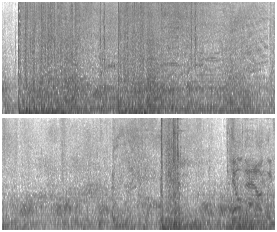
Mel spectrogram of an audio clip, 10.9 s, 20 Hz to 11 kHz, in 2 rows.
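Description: Gunfire from 1911 pistols in a boss fight in the video game Outbreak Survival: dense, continuous shooting and crashing game noise that stays loud throughout, with brief swells, while voices talk over it.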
